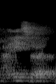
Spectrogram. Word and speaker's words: Weser: Weser. Yes, pronounced Weser in German.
